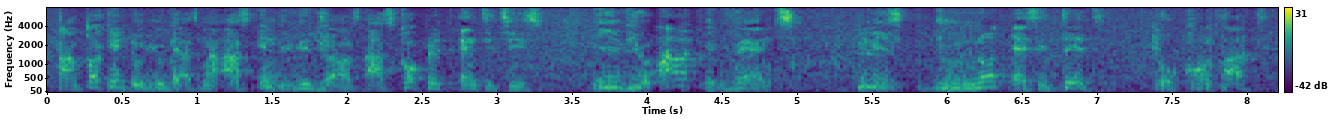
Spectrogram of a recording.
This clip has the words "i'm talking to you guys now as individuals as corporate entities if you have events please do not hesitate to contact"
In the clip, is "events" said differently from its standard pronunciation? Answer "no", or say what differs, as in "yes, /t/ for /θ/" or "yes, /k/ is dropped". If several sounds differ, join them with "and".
no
